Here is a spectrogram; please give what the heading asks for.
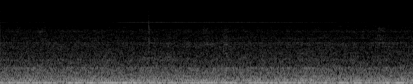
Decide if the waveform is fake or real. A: real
